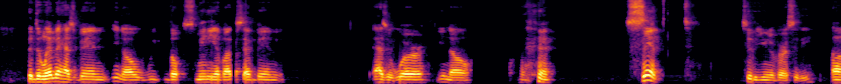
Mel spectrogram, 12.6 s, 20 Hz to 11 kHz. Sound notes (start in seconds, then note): 2.2 glitch; 7.8 laughs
